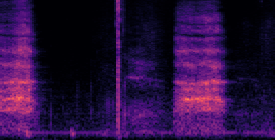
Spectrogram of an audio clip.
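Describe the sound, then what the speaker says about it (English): Two sharp, audible breaths taken in during a karate kata, close and breathy, separated by a quiet pause with a small click or tap between them. "Breathe in."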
